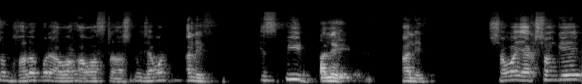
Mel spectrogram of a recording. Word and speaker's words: আলিফ: যেমন আলিফ, স্পিড আলিফ, আলিফ।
